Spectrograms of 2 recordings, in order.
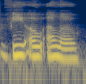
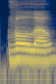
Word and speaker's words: Volo: What about V O L O? V O L dot. It's two syllables. It sounds like volunteer or velocity.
